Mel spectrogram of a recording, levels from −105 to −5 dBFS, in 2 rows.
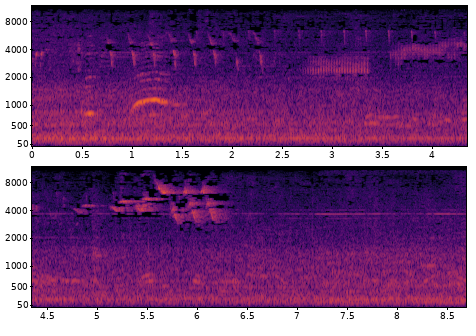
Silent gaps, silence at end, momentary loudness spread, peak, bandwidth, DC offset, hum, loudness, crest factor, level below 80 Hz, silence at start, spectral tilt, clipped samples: none; 0 s; 11 LU; -32 dBFS; 11.5 kHz; under 0.1%; none; -50 LUFS; 20 dB; -84 dBFS; 0 s; -3 dB/octave; under 0.1%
